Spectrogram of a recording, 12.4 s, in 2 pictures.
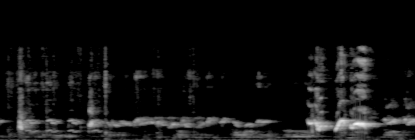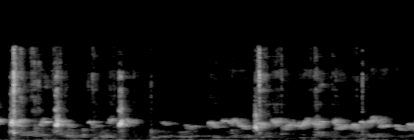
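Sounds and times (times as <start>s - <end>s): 
robin calling: 0.0s - 12.4s.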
